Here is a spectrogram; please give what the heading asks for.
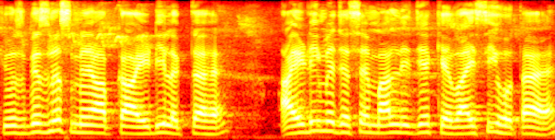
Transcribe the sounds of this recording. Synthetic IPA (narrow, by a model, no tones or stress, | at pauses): kiʊs̬bɪznəsmẽaːp̚kaaːɪɖilɐɡ̚t̪aɦɛː | aːɪɖimẽd͡ʒɛːsemãːnliːd͡ʒiekeːʋaːɪsiɦoːt̪aɦɛː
